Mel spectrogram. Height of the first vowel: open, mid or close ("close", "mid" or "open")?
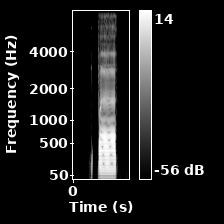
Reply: open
